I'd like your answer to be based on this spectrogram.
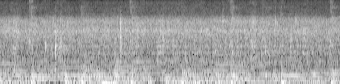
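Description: Tomato paste sizzles and fries in a biriani pot holding blended garlic and ginger, a dense steady crackle close by with occasional stirring scrapes and no talk.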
